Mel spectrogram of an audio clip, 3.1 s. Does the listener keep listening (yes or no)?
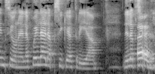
yes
